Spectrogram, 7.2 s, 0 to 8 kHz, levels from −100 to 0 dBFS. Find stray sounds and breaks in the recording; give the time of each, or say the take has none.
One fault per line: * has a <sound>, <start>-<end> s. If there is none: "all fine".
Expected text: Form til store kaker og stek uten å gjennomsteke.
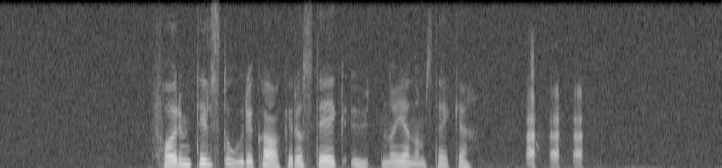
* has a laugh, 5.3-5.9 s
